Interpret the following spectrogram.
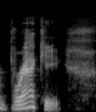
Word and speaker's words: Bracke: complete history of friday the 13th mr brackey um am i pronouncing that correctly yeah okay so i just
